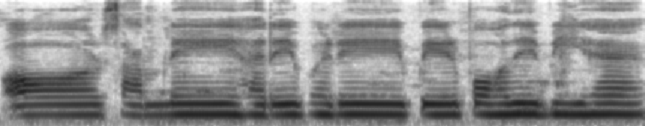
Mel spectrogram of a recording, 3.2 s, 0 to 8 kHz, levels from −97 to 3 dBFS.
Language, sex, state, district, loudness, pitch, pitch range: Hindi, female, Chhattisgarh, Raipur, -15 LUFS, 195 Hz, 190-200 Hz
